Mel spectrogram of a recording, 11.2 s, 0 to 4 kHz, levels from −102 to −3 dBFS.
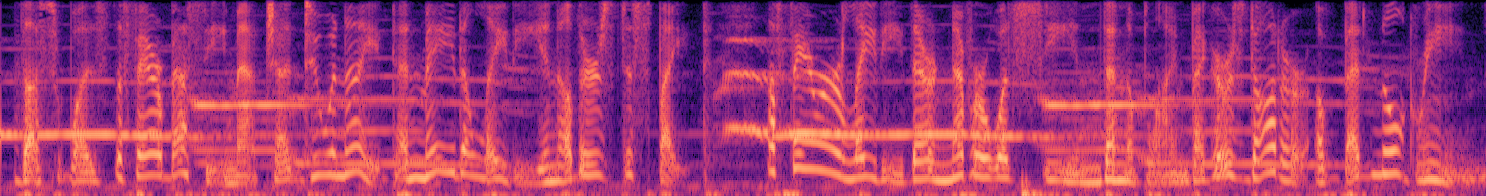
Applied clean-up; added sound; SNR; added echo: none; Dog; 6 dB; none.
